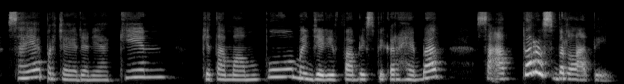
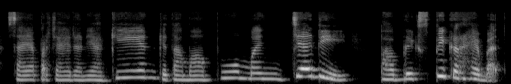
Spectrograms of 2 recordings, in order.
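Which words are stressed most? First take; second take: terus berlatih; speaker hebat. First: The emphasis falls on saat terus berlatih. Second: The emphasis falls on public speaker hebat. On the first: "kita mau menekankannya di saat terus berlatih" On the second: "Menjadi public speaker hebat"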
